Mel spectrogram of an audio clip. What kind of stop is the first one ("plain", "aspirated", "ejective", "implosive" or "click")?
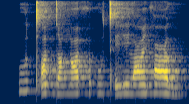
ejective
